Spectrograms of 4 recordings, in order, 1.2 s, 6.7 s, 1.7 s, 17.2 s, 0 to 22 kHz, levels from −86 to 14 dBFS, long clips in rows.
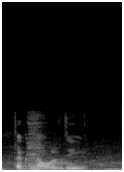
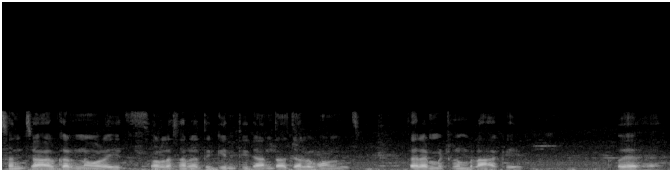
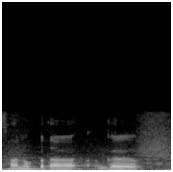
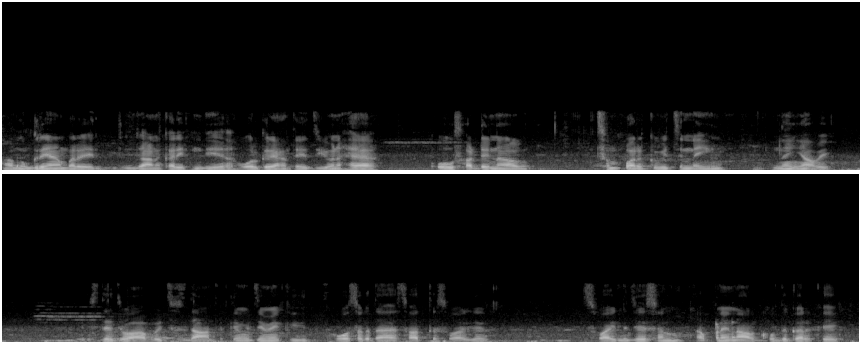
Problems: background sounds at intervals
